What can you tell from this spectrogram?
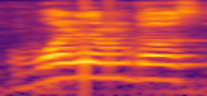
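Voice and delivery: ordinary delivery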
